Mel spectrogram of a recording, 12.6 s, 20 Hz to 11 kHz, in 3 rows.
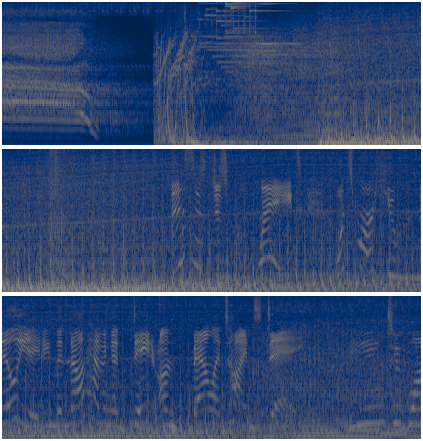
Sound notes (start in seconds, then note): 4.7 helicopter whirring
